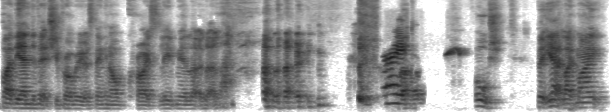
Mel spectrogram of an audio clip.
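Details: Adult man with Tourette syndrome that began about four years earlier after seizures and brain swelling, with motor and vocal tics plus a stammer that followed a loss of speech; Tourette syndrome with vocal tics and stammer.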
